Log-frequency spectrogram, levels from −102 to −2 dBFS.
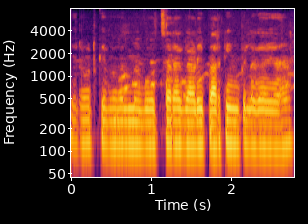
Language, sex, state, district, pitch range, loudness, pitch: Hindi, male, Jharkhand, Jamtara, 120-125 Hz, -16 LUFS, 120 Hz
